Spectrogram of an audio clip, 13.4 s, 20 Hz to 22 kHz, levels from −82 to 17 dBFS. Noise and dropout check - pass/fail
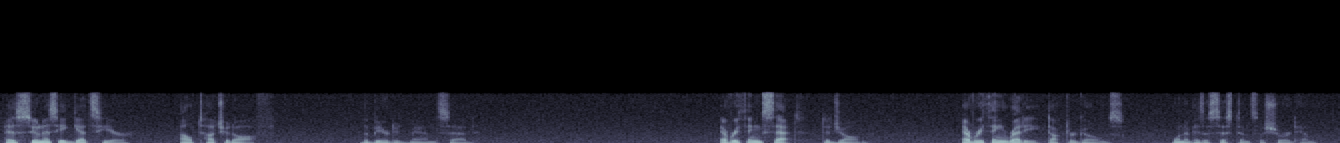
pass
